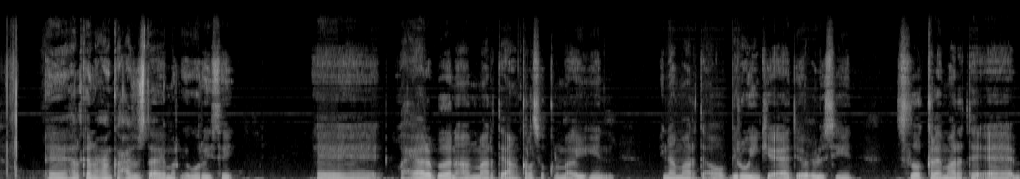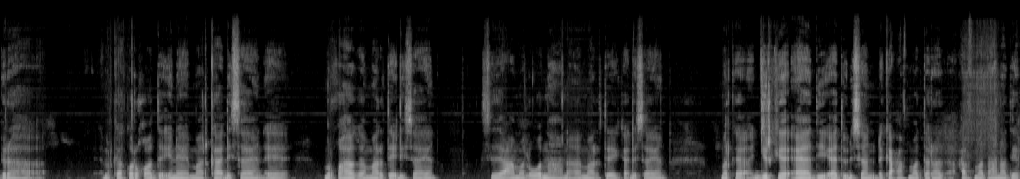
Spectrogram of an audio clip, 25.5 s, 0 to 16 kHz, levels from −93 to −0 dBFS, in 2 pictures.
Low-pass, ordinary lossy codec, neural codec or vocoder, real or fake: 14.4 kHz; none; none; real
